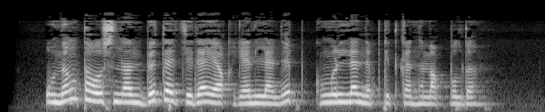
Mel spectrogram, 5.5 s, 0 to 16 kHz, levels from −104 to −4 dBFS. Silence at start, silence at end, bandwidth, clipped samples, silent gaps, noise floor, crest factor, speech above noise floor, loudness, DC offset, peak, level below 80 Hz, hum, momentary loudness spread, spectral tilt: 0.45 s; 0.6 s; 9 kHz; under 0.1%; none; -65 dBFS; 14 dB; 46 dB; -20 LUFS; under 0.1%; -6 dBFS; -58 dBFS; none; 11 LU; -4.5 dB/octave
